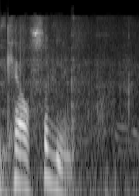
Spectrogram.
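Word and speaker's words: chalcedony: oops okay shiny very neat why the name Kel Sydney I don't know okay it just I don't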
